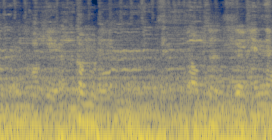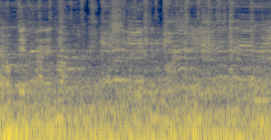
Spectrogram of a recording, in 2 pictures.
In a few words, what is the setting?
car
